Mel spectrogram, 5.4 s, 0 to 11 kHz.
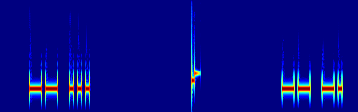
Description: Morse code, heard as a keyed tone, about 20 wpm, 700 Hz. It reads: MS MN
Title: US States and Canadian Provinces 20wpm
